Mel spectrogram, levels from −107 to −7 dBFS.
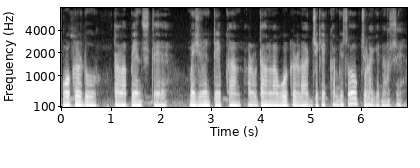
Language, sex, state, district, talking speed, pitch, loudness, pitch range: Nagamese, male, Nagaland, Kohima, 155 wpm, 120 Hz, -16 LUFS, 120-125 Hz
